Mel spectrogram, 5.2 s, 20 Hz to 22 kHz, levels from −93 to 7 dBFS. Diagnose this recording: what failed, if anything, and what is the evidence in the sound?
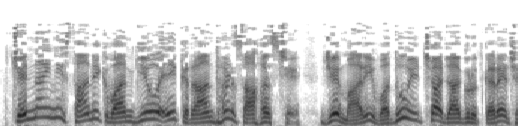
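The codec stage failed, most likely MP2 compression at a very low rate that fits about 32 kbps. Starved of bits, the encoder switches off its upper sub-bands, leaving nothing above 10.3 kHz, and coarsely quantises the rest, so the speech sounds dull, gurgling and granular throughout.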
